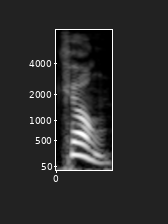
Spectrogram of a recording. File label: "kiong4", taiwanese syllables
